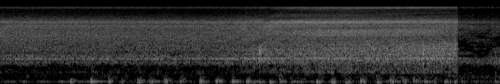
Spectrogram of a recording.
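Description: Potato, cauliflower and capsicum frying in a steel kadhai over a high gas flame: a steady sizzling hiss that drops off suddenly about four and a half seconds in.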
